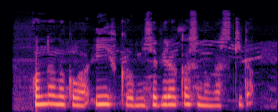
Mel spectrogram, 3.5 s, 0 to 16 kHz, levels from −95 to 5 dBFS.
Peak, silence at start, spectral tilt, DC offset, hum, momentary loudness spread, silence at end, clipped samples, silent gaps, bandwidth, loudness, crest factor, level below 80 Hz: -2 dBFS; 0.4 s; -6 dB/octave; under 0.1%; none; 12 LU; 0.3 s; under 0.1%; none; 8.6 kHz; -23 LUFS; 22 dB; -68 dBFS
